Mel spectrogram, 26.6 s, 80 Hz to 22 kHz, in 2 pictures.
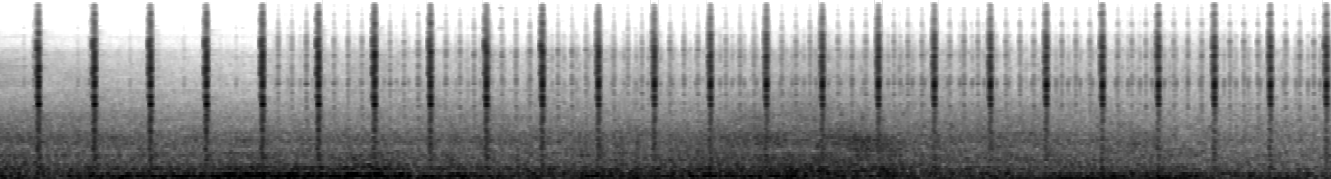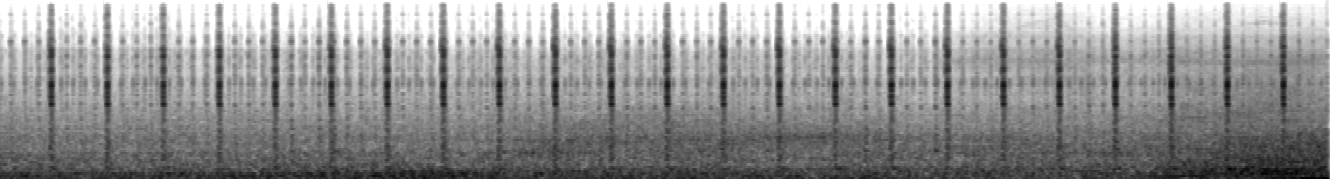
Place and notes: Recorded on Zoom H4n + Rode NTG, 26.10.2015.
26 October 2015, 17:00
